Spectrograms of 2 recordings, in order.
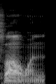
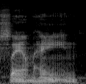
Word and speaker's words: Samhain: of Halloween stem from Sinn and yes it's pronounced SN not Sam Hayne despite what some American TV shows would have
